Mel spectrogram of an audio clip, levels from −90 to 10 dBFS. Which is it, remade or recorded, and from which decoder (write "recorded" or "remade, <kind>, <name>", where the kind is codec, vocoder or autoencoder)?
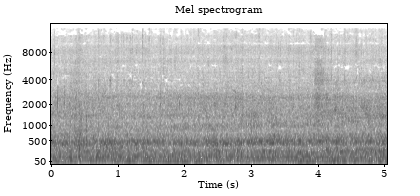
remade, vocoder, BigVGAN v2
